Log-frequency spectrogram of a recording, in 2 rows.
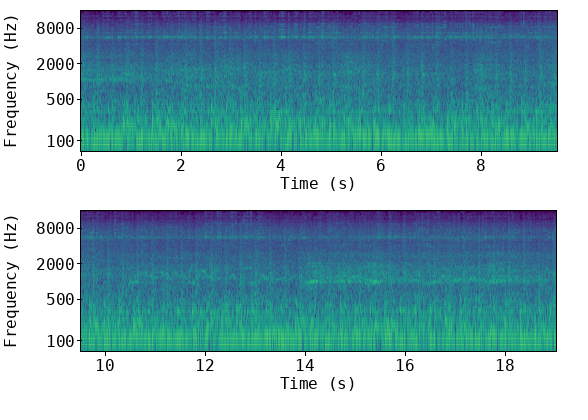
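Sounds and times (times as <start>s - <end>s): big drum beating fast: 0.0s - 19.0s.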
